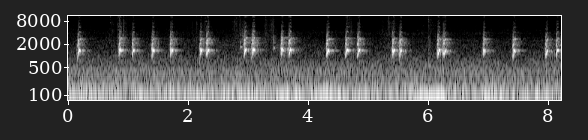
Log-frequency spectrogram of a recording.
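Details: Sooty-headed bulbul in lively ngekek song: short, harsh, chattering notes in quick clusters, separated by brief pauses, over a steady low hum.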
